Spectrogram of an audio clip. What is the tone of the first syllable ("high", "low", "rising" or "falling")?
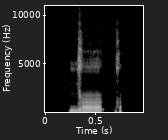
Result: low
